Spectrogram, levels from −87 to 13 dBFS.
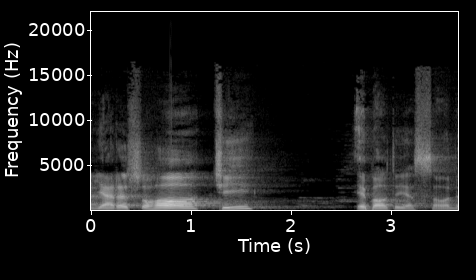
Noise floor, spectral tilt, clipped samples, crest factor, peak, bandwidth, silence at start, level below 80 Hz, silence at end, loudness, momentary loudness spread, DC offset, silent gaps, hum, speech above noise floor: -57 dBFS; -3 dB/octave; under 0.1%; 20 dB; 0 dBFS; 16 kHz; 0 s; -72 dBFS; 0 s; -19 LUFS; 15 LU; under 0.1%; none; none; 39 dB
